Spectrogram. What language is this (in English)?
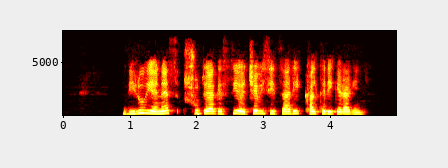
Basque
